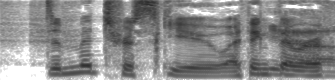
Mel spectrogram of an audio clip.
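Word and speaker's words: Dimitrescu: Yes, you do not pronounce the U. Apparently it's a silent U.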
